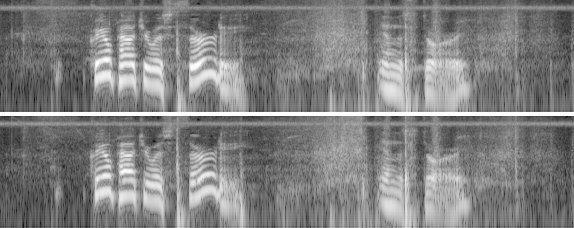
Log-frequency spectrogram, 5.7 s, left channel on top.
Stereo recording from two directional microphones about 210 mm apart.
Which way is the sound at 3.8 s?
55° left (ahead or behind).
